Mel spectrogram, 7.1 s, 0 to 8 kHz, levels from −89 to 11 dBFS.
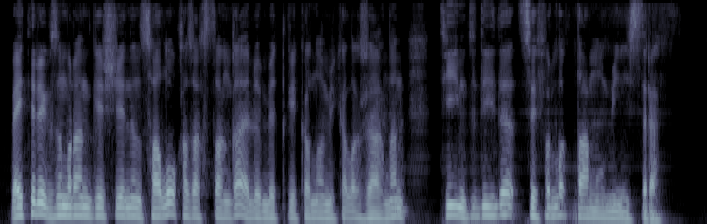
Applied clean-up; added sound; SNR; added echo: neural mask model DeepFilterNet 3.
